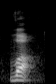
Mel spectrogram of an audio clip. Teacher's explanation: దంతం మరియు పెదవుల నుండి పుట్టినవి, వాటి సాయంతో పలికేవి. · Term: దంత్యోష్ఠము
